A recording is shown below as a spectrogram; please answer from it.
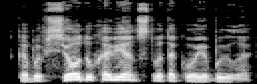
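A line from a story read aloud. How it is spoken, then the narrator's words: Sighed. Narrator (Russian): вздохнул Заглоба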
